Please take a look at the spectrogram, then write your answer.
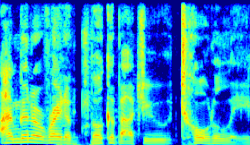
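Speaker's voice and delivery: mock annoying, pretentious American voice. Imagining a pretentious, annoying American aid worker: put-on pretentious American aid worker voice. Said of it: "the most pretentious, annoying American aid worker being like".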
